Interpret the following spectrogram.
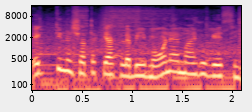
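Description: A voice with some long held notes, over background music.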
